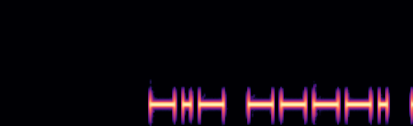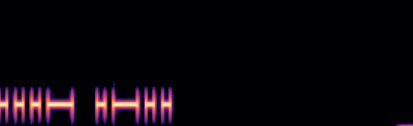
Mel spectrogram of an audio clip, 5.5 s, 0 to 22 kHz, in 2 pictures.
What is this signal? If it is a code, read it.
Morse code, heard as a keyed tone, about 26 wpm, 700 Hz. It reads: K9VL
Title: Speed Racing - USA 1x2 Call Signs 22wpm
